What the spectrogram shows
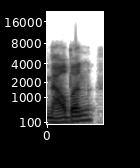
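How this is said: It is said in an Australian accent.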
